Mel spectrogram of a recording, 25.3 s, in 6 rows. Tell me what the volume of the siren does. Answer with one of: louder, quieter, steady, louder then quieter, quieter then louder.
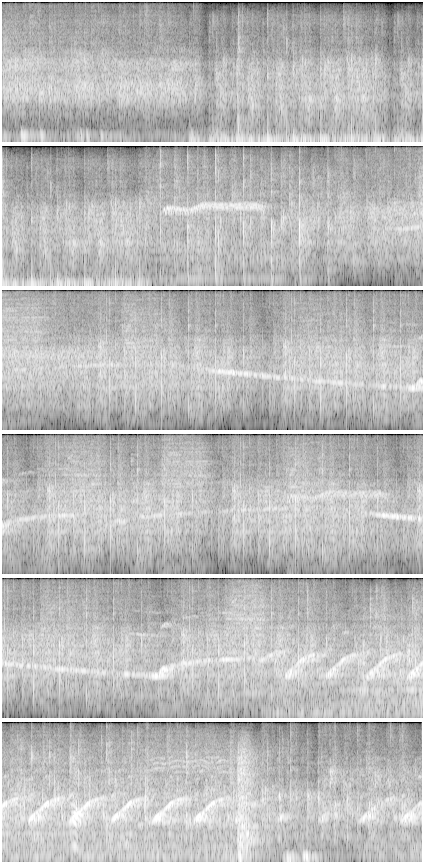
louder.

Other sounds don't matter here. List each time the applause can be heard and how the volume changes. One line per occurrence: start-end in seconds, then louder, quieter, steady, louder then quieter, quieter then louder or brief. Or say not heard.
0.0-25.2 steady.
